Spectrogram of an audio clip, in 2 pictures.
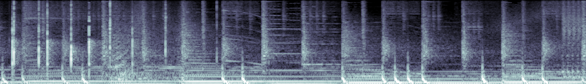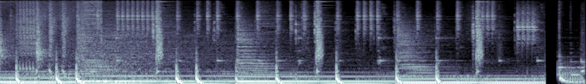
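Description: Scattered hand claps ring out in an irregular, sharp burst over a steady bed of sustained musical tones, with the claps thinning out toward the end.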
